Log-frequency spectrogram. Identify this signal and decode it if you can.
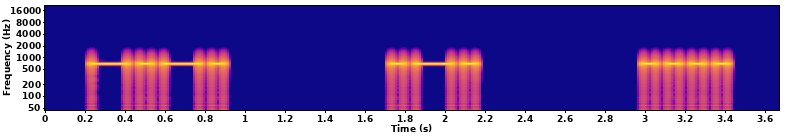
Morse code, heard as a keyed tone, about 20 wpm, spaced as for 8 wpm, 700 Hz. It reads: CRH
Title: 107 Lesson 18e - Letter m - Three Characters 20wpm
